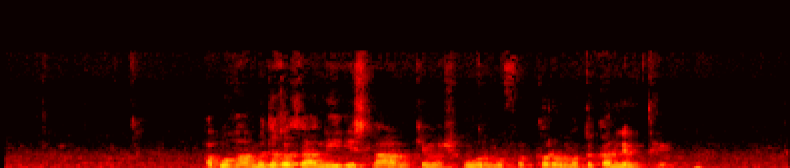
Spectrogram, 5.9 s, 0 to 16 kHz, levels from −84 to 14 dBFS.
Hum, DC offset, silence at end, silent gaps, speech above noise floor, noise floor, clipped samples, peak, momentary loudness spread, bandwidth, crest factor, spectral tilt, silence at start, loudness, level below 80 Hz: none; under 0.1%; 0.65 s; none; 31 dB; -56 dBFS; under 0.1%; -8 dBFS; 20 LU; 11.5 kHz; 18 dB; -7.5 dB/octave; 1.55 s; -25 LUFS; -54 dBFS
